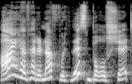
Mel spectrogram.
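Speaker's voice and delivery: plain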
